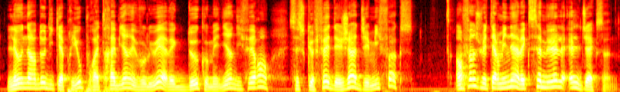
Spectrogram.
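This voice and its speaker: A man hosting a scripted commentary, talking emphatically and addressing listeners directly. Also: mid-range voice. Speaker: host.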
